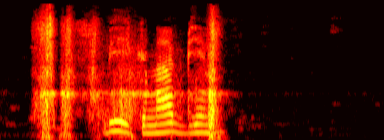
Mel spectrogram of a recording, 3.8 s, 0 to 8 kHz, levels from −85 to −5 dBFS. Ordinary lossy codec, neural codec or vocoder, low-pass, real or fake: MP3, 32 kbps; vocoder, 24 kHz, 100 mel bands, Vocos; 7.2 kHz; fake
